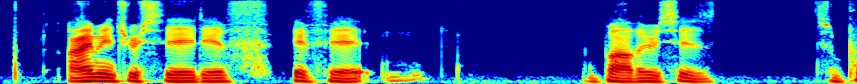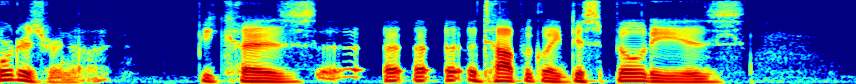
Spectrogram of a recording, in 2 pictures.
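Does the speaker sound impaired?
Yes: stutter; neurological disorder; grew more comfortable talking in public; here repeated words, prolonged sounds, blocks.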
